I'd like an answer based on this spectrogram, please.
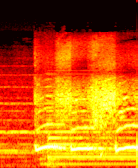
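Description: Background music: after a brief lull, a melody with sliding, wavering notes over held low notes comes in about half a second in.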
